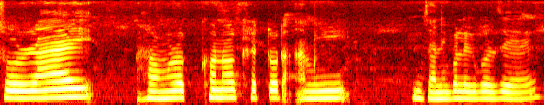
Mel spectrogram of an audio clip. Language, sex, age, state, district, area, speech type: Assamese, female, 60+, Assam, Dhemaji, rural, spontaneous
